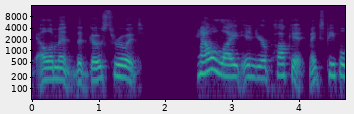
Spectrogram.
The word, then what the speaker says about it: Howlite: Howlite in your pocket makes people be nice to you. How do you spell that? Let me write this down. Oh my gosh. Howlite. It's like you're howling.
